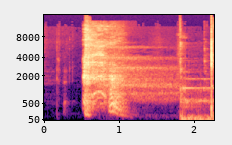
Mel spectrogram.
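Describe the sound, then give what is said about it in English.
A sharp, loud cough, followed after a short pause by a second rough, throaty burst; no one speaks. “Same time with a cough.”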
